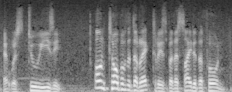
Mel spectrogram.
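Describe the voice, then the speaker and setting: An actor playing a keen, slightly cocky detective sergeant with a British accent, eager yet polite, in radio drama style. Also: male voice, mid-range voice, big pitch swings, fast talker, darkish tone, natural voice. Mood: keen, reporting. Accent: British English. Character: keen, cheeky male detective sergeant, deferential to his boss. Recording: hissy old radio drama recording.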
